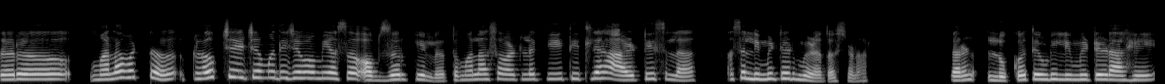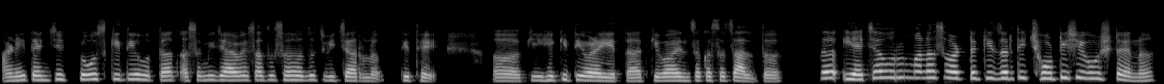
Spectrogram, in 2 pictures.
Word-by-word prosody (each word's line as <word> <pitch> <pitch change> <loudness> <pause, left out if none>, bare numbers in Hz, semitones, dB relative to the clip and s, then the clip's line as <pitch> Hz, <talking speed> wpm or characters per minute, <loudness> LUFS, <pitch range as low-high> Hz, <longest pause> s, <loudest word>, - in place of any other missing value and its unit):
तर 225 +1 +4
अ, 235 0 +4 0.3
मला 240 +6 +4
वाटतं 315 -7 +1 0.2
क्लबच्या 300 +6 +1
याच्यामध्ये 310 -1 -2
जेव्हा 290 +1 +1
मी 280 0 -3
असं 270 0 +2
ऑब्झर्व्ह 205 +1 +2
केलं, 180 -9 -1
तर 200 - -2
मला 220 +3 -1
असं 240 +2 -3
वाटलं 235 0 -2
की 250 0 -5
तिथल्या 275 +2 -1
आर्टिस्टला, 210 -2 0 0.4
असं 285 +5 0
लिमिटेड 250 +1 +1
मिळत 165 -10 -1
असणार. 155 0 -9 0.9
कारण 195 +4 +2 0.2
लोकं 190 +2 +1
तेवढी 235 0 +3
लिमिटेड 225 0 +2
आहे 205 0 +1 0.2
आणि 180 +4 0
त्यांचे 205 +2 0
शोज 235 +4 +1
किती 235 0 -3
होतात, 200 -4 +1
असं 185 +2 -5
मी 205 +1 -3
ज्यावेळेस 195 0 +2
असं 200 +1 -2
सहजच 205 -1 0
विचारलं 175 -4 -2 0.2
तिथे, 185 0 -2 0.6
अ, - - -5 0.3
की 190 0 -3
"हे 195 - +2
किती 215 -2 -1
वेळा 185 -2 +6
येतात?" 160 -2 -1
किंवा 175 0 +2
"यांचं 180 +1 -1
कसं 185 0 -2
चालतं?" 150 -5 -1 0.5
तर 290 0 +7 0.2
याच्यावरून 310 +7 +3
मला 305 0 +2
असं 310 0 -3
वाटतं 285 -1 +3
की 290 - -1
जर 285 +2 +5
ती 305 - +1
छोटीशी 285 +3 +2
गोष्ट 275 -3 -2
आहे 200 -5 +3
ना, 170 +1 -4
225 Hz, 155 wpm, -23 LUFS, 190-265 Hz, 0.9 s, तर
